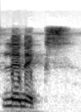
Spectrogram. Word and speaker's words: Linux: I'm posing this question it doesn't matter whe you say Linux or Linux but the proper pronunciation is Linux right and here a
